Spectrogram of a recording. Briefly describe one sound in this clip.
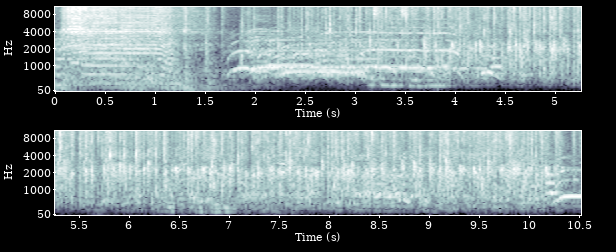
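A live band plays loudly with brass horns in a room that echoes.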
